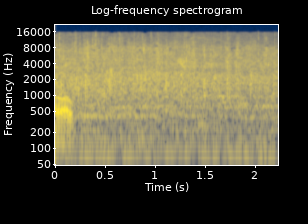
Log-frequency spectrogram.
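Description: An arena audience applauding steadily, an even patter of many hands. A man's voice ends right at the start.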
